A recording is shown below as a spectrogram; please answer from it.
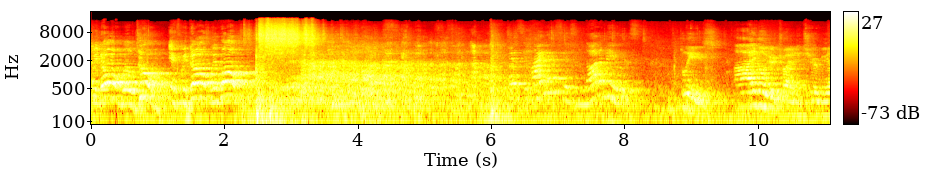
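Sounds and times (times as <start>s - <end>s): drum thump: 2.3s - 3.5s
hand percussion rattle: 2.4s - 3.6s.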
